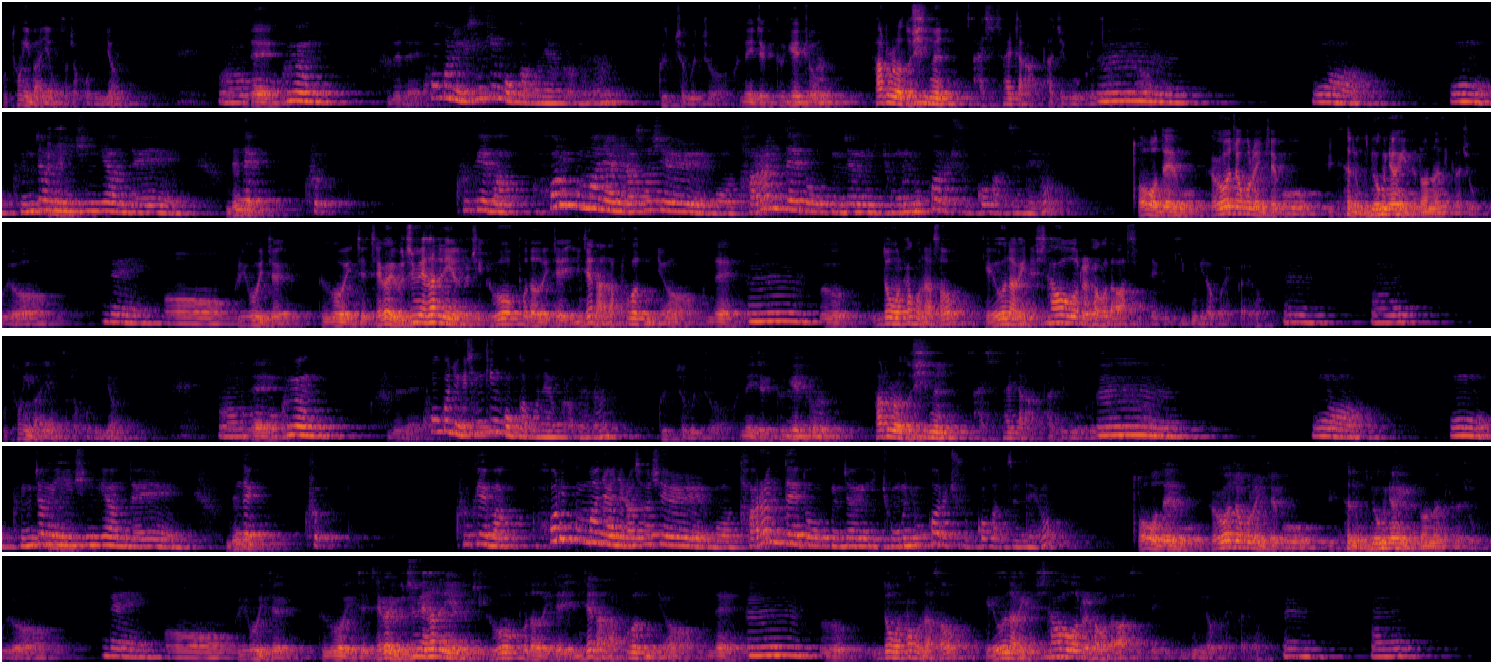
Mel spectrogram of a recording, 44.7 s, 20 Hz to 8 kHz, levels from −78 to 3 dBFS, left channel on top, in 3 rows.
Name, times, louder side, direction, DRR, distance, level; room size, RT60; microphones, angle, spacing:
voice 1, 0.1-1.2 2.5-2.7 3.8-4.2 6.6-8.2 8.7-11.5 15.3-15.6 17.1-17.4 26.2-30.2 31.4-32.6 33.0-37.1 38.0-42.4, left 1 dB, 60° left, 6 dB, 1.6 m, -32 dB
voice 2, 2.7-3.3 3.8-3.9 4.2-6.1 7.8-8.3 9.1-9.3 10.9-11.8 13.1-13.7 14.5-17.4 17.9-18.1 19.4-19.9 20.2-25.4 30.8-31.3 36.2-36.3 37.2-37.9 40.2-40.3 42.6-42.9 43.5-43.8, right 1 dB, 55° right, 1 dB, 2.8 m, -34 dB
15.5 x 11.0 x 4.0 m, 0.83 s
head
